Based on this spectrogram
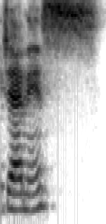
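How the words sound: The name is said with an American pronunciation. "That's the American pronunciation"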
